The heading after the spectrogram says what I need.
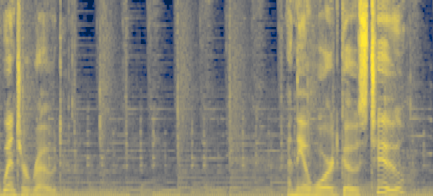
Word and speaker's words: Winterrowd: Ponca City – Richard Winterrowd (pronounced, Winter Road).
